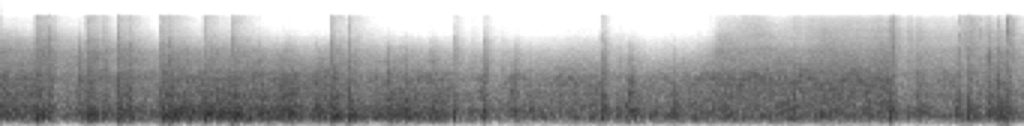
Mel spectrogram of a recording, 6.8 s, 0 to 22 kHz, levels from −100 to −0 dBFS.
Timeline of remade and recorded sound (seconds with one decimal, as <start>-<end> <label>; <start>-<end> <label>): 0.0-4.1 remade; 4.1-5.2 recorded; 5.2-6.3 remade; 6.3-6.8 recorded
